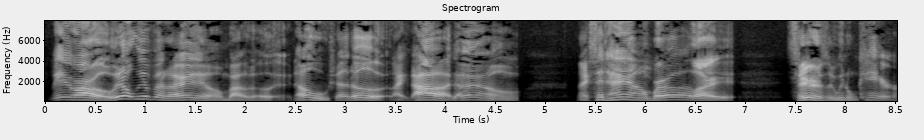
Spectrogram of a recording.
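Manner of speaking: high-pitched, fed-up outburst; exasperated telling-off. Acted. Telling off the loud talker at party.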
